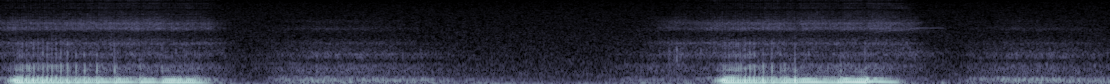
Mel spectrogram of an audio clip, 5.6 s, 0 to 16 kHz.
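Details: ASMR snoring recording for relaxation and sleep, with light breathing: two deep rattling snores on breathing in, about 3 seconds apart, with softer breathing out between; ordinary snoring.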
